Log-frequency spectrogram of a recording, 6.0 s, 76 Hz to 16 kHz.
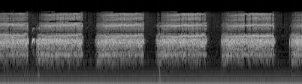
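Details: Barn owl at Alphen, 15 April 2020, during mouse prey delivery and mating: steady, regular raspy hisses of about one second each, repeated roughly every second.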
